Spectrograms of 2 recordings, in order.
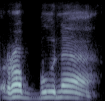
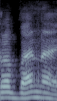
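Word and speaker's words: رَبُّنَا: Allahu Rabbuna. Iya, Allahu Rabbuna. Jangan dibaca Rabbana ya. Jangan dibaca Rabbina juga. Allahu Rabbuna.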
